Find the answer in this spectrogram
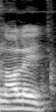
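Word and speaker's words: knowledge: म्हणजे गुडगा ठीक आहे नॉलेज किंवा नॉक नॉक म्हणजे नॉक करणे इथे के सायलेंट आहे परंतु लिहिताना नॉलेज स्पेलिंग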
